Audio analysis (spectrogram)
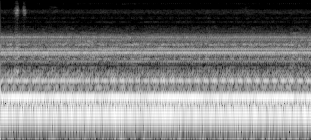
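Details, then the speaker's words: Two-door fridge, lower section reportedly not cooling: very loud steady hum with rough droning fan heard from the back, no cycling; iced evaporator from failed defrost catching the fan — evaporator fan noise from defrost fault. "Dan ini suaranya nyaring banget ya, bisa dengar gak ya suaranya kayak gini suaranya. Kalau kita dengarkan dari belakangnya ya, suaranya nyaring banget."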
